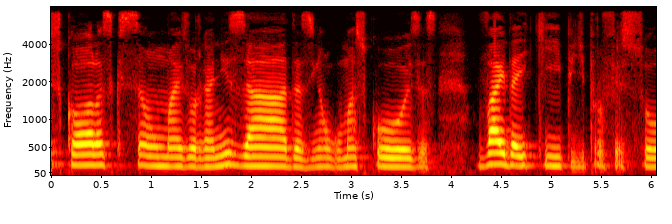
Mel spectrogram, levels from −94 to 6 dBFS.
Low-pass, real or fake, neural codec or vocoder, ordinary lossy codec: 7.2 kHz; real; none; none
